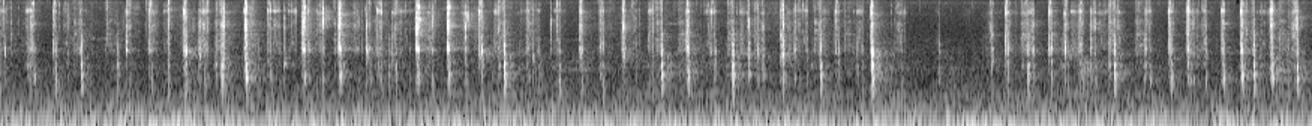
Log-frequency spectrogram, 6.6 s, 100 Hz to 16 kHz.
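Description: A small 60% Polaris mechanical keyboard with a grey case, white, mint and pink plastic keycaps and silent linear Silent Alpaca switches sits on a marble desk and is typed on steadily with the fingertips of both hands. Soft, muted, bright key ticks patter quickly and evenly over a constant low rumble.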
